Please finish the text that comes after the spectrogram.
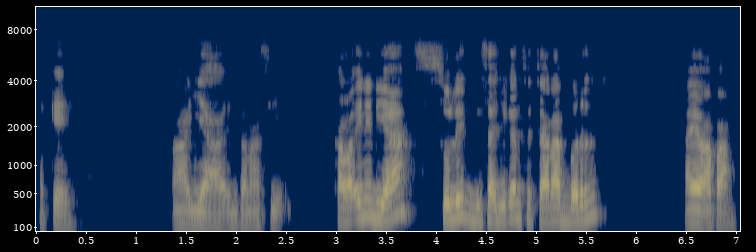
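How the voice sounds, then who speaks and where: A teacher lectures an online class over a video call, speaking slowly and deliberately. The teacher poses questions to students and answers them, often restarting words and repeating syllables. The call audio is dull and lo-fi. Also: mid-range voice, a little mellow. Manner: frequent false starts and repeated syllables.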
